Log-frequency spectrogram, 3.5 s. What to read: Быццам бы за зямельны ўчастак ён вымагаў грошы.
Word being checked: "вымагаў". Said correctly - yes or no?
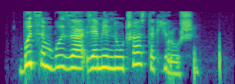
no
